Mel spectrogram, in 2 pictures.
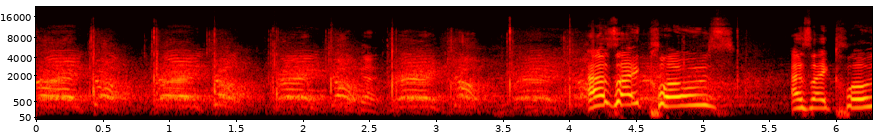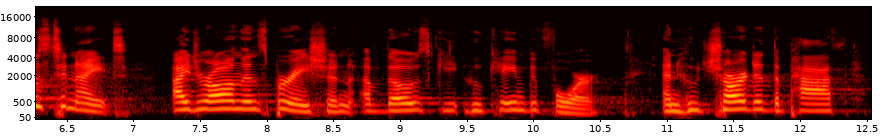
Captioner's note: cheers and applause; chanting rachel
